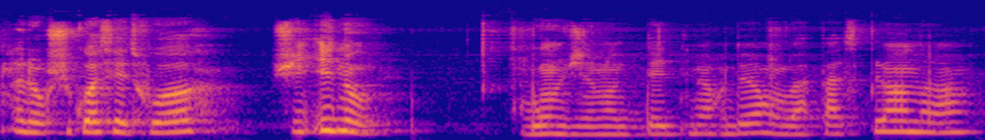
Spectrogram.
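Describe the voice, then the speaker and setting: A young woman from France giving casual, excitable commentary while she plays a game online, repeating herself and using slang. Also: high-pitched, normal speed. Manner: slangy teen talk. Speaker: gaming streamer.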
